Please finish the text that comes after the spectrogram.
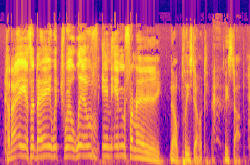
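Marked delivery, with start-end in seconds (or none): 0.1-3.2 high, slow, drawn-out oratory; hammed-up wartime president speech; Franklin Delano Roosevelt. Co-host parodies the host, slow hammed-up presidential impression. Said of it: "really bad Franklin Delano Roosevelt impersonator".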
